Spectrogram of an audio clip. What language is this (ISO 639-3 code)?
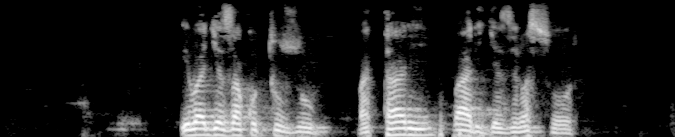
kin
